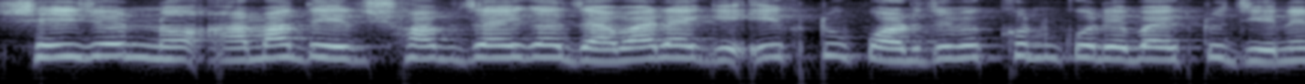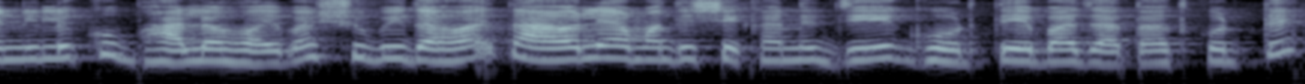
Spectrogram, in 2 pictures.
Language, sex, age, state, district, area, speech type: Bengali, female, 45-60, West Bengal, Jalpaiguri, rural, spontaneous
